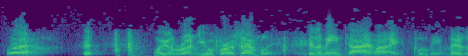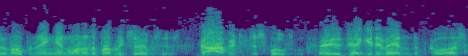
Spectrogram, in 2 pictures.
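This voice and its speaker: Swooping, high-pitched pompous blusterer. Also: male voice, very animated, normal speed. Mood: jovial, condescending. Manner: hemming, jovial and condescending. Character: pompous, blustering, self-important businessman dabbling in politics. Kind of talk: 1940s radio drama acting. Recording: muffled, faintly noisy old radio broadcast.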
